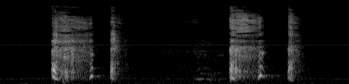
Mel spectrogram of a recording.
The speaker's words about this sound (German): Gut, in der Zeit kann ich schon mal husten.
